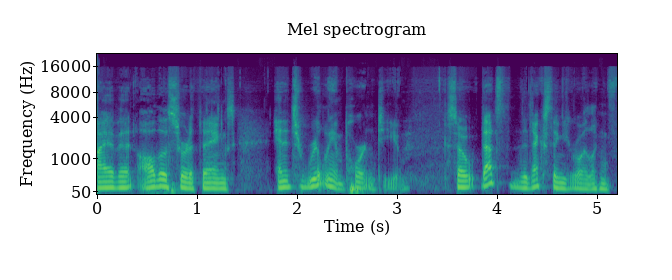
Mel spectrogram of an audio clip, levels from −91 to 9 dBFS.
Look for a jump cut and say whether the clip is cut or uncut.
uncut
